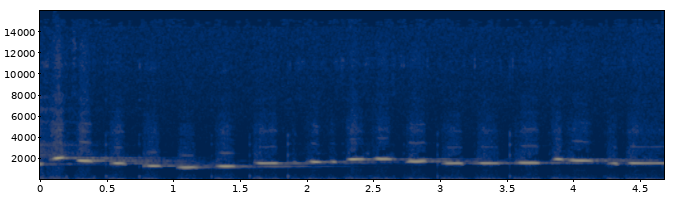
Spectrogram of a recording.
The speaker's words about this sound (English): It's time for Guess That Song, Whistling Edition. I'll whistle a song, and you guess what it is. Here we go.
